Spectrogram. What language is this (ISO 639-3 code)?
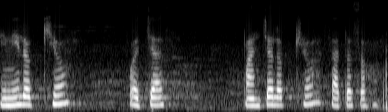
ori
